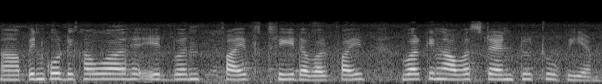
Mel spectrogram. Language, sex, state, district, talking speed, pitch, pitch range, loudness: Hindi, female, Jharkhand, Jamtara, 190 wpm, 235 Hz, 220-245 Hz, -16 LUFS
